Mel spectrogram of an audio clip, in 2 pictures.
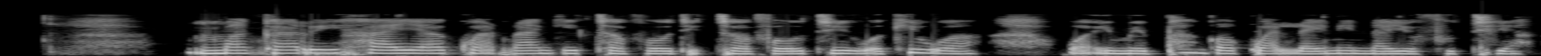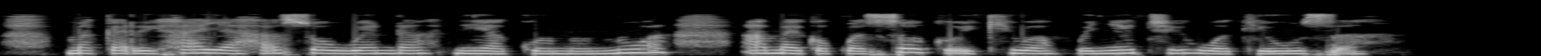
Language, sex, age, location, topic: Swahili, female, 25-35, Nakuru, finance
